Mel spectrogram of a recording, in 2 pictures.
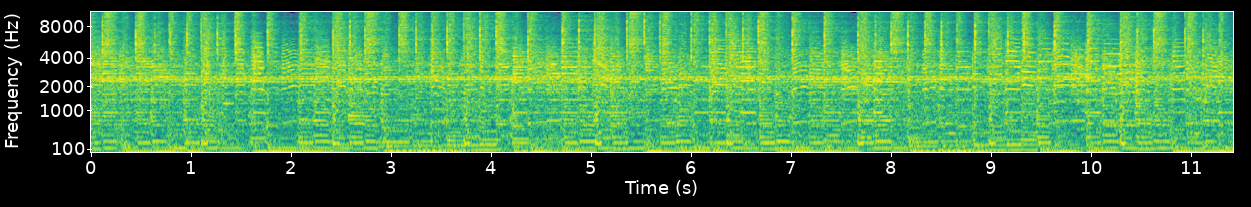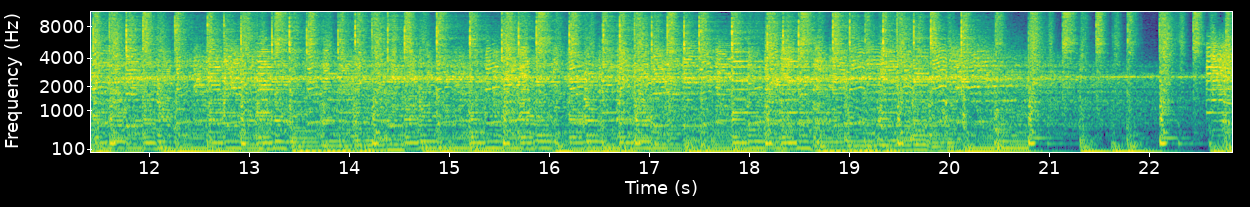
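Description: Background music with a steady beat throughout.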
